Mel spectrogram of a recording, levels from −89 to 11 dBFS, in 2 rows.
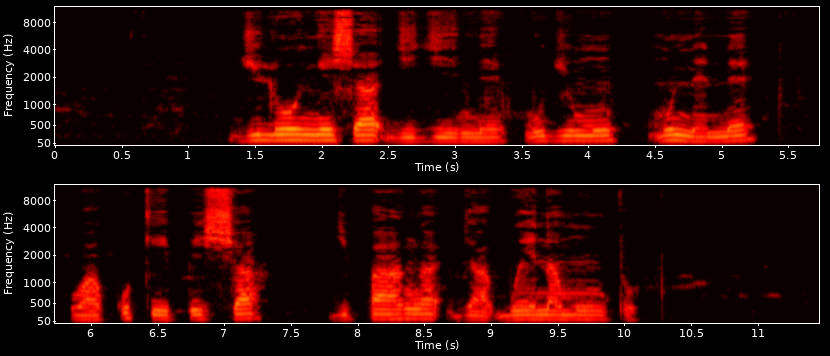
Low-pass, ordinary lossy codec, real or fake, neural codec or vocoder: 10.8 kHz; AAC, 64 kbps; real; none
